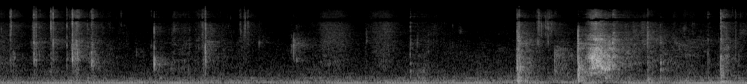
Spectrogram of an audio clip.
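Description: Filleting knife working a sea bream on a plastic cutting board: scattered light clicks and taps of the blade on fish and board, with a louder scrape about six seconds in as the blade is swept across the board. A steady low hum runs underneath.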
